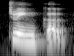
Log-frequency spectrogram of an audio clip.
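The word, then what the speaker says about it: twinkle: एंकल स्प्रिंकल पिकल और spackle यह है ट्विंकल। इस तरीके से ये जो है के एल ई वाली स्पेलिंग हो गई जिसका उच्चारण कल करके हो रहा है।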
